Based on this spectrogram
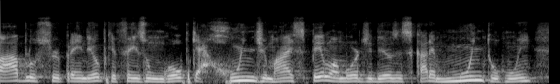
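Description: A man speaks at a moderate pace with fairly even intonation. His pitch is fairly high. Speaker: football fan pundit. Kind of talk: football commentary. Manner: emphatic.

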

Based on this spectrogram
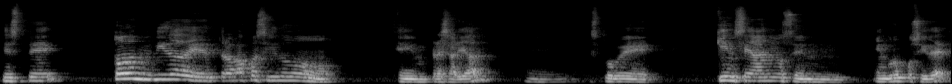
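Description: A man speaks at a fairly high pitch with very wide pitch swings. His pace is very slow, broken by long, frequent pauses. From Mexico, Guadalajara. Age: 50s. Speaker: business executive and university board president. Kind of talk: interview.

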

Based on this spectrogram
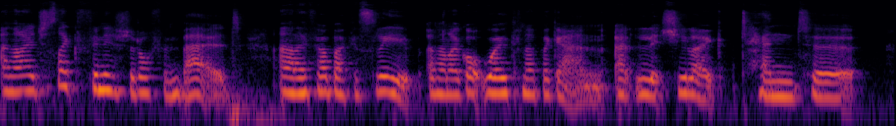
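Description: This woman's somewhat breathy voice moves at a very fast pace. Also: fairly high pitch for a woman, fairly even intonation. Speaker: student. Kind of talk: casual chat.

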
